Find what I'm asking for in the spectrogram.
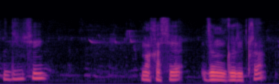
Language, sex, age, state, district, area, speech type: Bodo, male, 45-60, Assam, Chirang, rural, spontaneous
